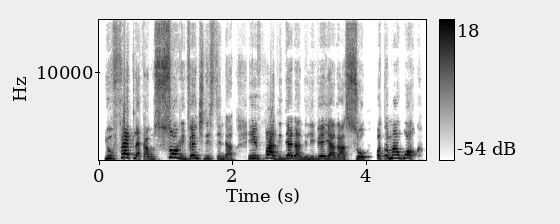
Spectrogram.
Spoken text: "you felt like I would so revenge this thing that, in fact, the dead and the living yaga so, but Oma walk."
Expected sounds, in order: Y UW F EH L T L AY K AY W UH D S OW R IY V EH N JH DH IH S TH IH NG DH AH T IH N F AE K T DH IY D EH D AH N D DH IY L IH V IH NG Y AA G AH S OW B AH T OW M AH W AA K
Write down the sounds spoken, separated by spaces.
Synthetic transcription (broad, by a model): Y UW F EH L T L AY K AY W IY S OW R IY V EH N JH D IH S T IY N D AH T IH N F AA T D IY D EH D AH N D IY L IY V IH Y AA G AH S OW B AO T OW M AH W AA K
